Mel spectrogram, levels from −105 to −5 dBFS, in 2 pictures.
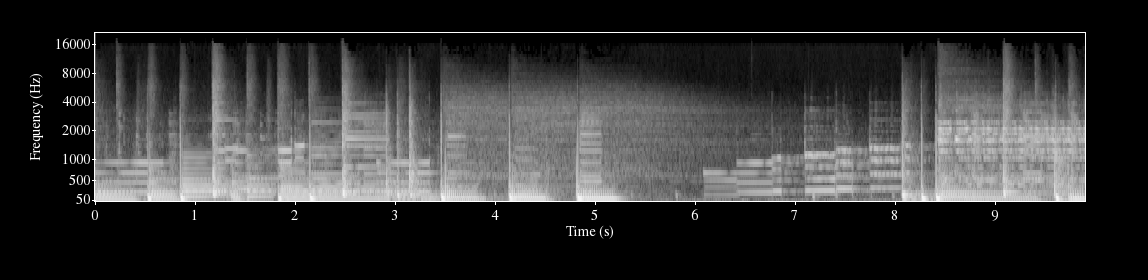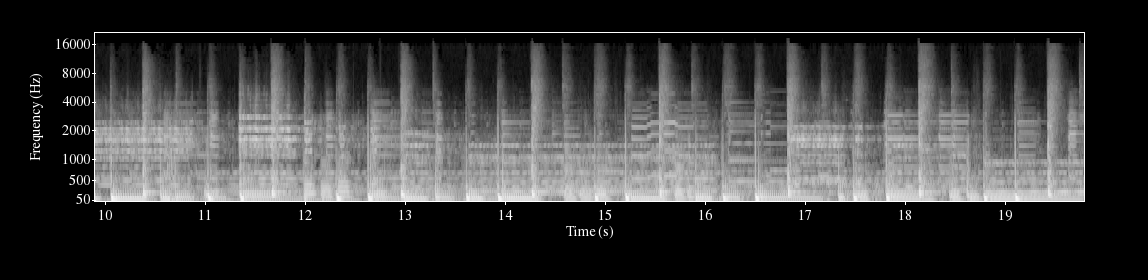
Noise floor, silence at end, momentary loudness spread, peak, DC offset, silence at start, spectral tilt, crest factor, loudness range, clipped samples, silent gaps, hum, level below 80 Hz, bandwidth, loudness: -48 dBFS; 0 s; 9 LU; -2 dBFS; under 0.1%; 0 s; -7 dB/octave; 18 dB; 4 LU; under 0.1%; none; none; -30 dBFS; 12 kHz; -22 LUFS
